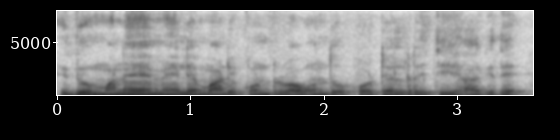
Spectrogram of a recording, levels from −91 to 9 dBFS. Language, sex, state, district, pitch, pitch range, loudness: Kannada, male, Karnataka, Koppal, 115 Hz, 110-120 Hz, -15 LUFS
